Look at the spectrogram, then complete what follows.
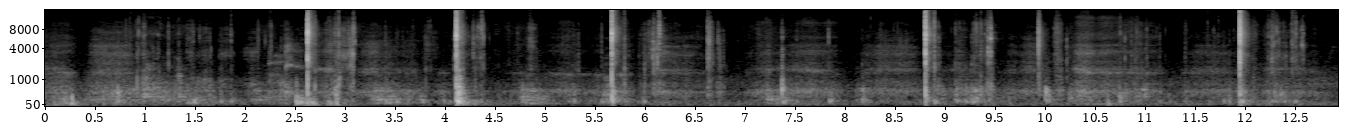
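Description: Loose electrical cables being handled and pulled on a bare metal van floor, rustling, with about five sharp clicks or snips spaced a second or more apart as the old wiring is cut and cleared out.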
